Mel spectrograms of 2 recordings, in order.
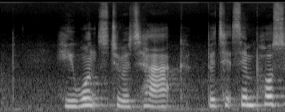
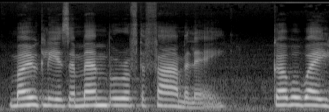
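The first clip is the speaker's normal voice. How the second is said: louder and faster, standing up to the tiger; fierce defiance; 3 semitones higher, 5 dB louder, much faster than usual. Acted. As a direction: drive the tiger off. Father Wolf defends Mowgli, fierce.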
